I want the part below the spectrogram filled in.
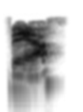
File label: "bath", american; PHONETIC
